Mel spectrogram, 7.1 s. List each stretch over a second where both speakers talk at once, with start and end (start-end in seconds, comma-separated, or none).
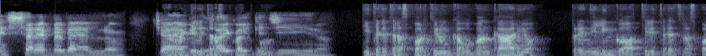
1.6-2.9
